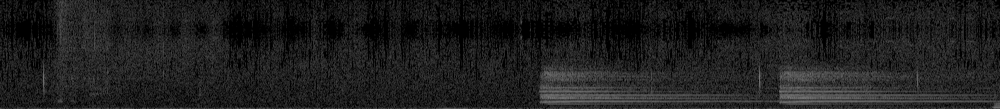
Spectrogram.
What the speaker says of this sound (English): there's the church bells ringing there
